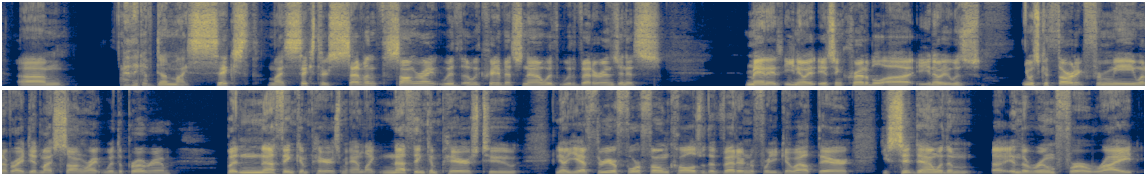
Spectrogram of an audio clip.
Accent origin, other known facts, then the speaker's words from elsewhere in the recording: Fort Gibson, Oklahoma, United States; born and raised in Muskogee, Ok, uh, County, Oklahoma, a little town called Fort Gibson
